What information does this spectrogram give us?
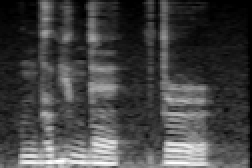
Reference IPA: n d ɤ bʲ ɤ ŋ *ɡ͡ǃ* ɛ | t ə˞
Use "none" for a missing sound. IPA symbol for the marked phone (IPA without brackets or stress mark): ɡ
